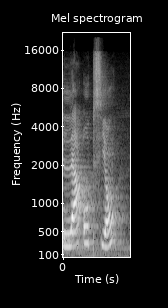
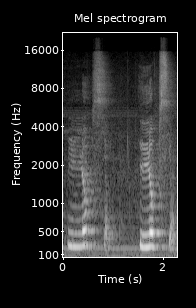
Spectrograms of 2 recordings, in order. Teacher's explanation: since there is a clash of two vowels, we say l'option. L'option.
